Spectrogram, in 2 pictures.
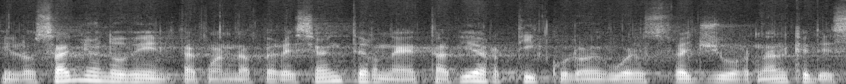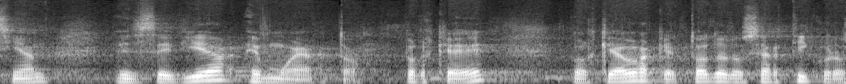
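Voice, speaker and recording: A normal speaking voice from a man, medium in pitch, with ordinary pitch variation and a fairly quick pace. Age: 60s. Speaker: researcher. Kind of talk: panel discussion.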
